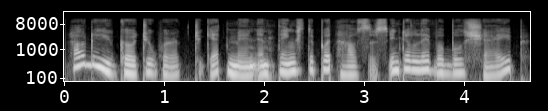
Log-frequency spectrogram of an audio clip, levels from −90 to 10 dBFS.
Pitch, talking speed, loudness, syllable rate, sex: 170 Hz, 220 wpm, -16 LUFS, 4.9 syllables/s, female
